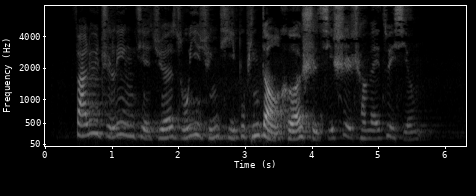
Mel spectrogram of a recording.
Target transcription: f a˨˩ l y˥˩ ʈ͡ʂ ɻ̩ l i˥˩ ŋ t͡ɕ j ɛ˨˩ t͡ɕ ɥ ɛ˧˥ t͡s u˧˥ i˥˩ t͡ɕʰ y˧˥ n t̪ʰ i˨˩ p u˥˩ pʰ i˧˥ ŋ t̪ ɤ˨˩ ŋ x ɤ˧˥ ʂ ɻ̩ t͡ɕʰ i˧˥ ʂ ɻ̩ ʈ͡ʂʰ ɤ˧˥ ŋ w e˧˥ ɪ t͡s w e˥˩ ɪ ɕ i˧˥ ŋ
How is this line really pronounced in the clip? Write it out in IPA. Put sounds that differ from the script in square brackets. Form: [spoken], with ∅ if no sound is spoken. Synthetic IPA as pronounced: f a˨˩ l y˥˩ ʈ͡ʂ ɻ̩ l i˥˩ ŋ t͡ɕ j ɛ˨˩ t͡ɕ ɥ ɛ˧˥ t͡s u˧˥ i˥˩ t͡ɕʰ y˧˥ n t̪ʰ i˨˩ p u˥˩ pʰ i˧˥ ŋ t̪ ɤ˨˩ ŋ x ɤ˧˥ ʂ ɻ̩ t͡ɕʰ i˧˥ ʂ ɻ̩ ʈ͡ʂʰ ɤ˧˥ ŋ w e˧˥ ɪ t͡s w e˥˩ ɪ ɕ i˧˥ ŋ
